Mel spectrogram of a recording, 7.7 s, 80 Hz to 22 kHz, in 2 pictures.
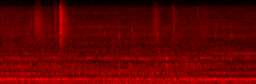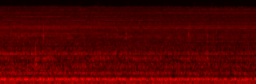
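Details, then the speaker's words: The rear wheel of a 2012 Nissan Sentra spins with a steady low hum and rumbling undertone, said to get louder with speed. The rear hub bearing is worn and is to be replaced. "they have humming sound of you guys can hear and I imagine that sound going at 60 miles per hour it's a lot louder the faster you go the ladder is gonna get so we have a bad hub bearing"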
